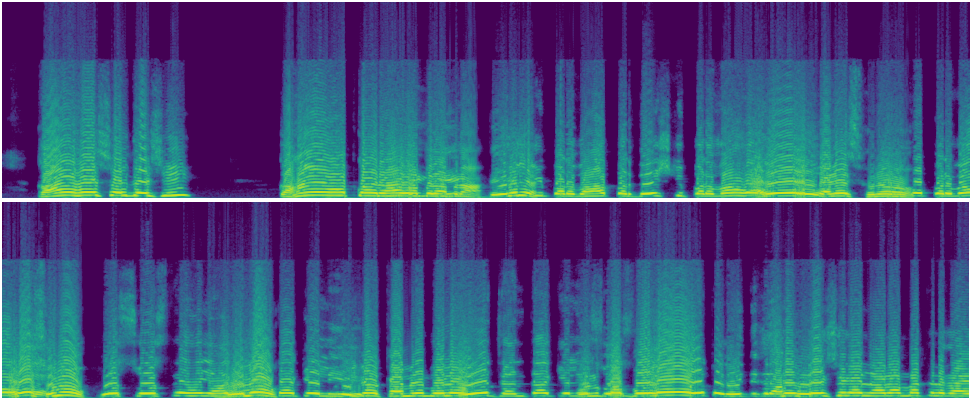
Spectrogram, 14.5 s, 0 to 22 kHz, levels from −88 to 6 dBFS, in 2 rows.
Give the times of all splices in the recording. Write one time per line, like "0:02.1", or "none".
none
